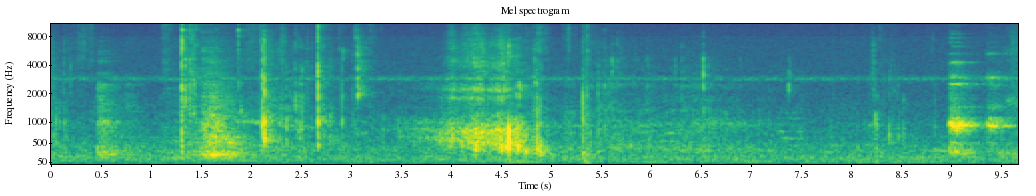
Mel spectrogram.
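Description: Close-up eating sounds: wooden chopsticks and a plastic container clicking and knocking, a few soft mouth sounds, then a loud sip of soup drunk straight from the plastic container about four seconds in. A short mouth noise comes near the end.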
